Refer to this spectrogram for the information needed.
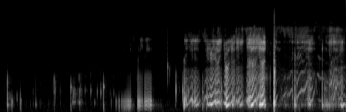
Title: stomach growling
